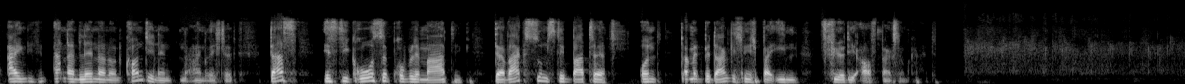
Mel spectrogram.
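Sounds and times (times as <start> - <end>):
speech: 0.0 - 9.9
audience clapping: 9.9 - 11.8.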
